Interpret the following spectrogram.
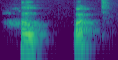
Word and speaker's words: haupat: As in appik, that's big apple. Haupat, as in tomorrow. Appik. Haupat.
